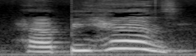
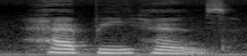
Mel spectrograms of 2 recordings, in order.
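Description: First: A higher, louder pointed statement; pointed insistence. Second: Slow and soft, half to herself; sad murmur. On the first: Mei Mei showing the fisherman the basket, higher and louder. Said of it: "she said". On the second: Mei Mei missing her hen, saying it slow and soft. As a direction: let the words sink with longing. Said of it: "she said, aloud to herself". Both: A narrator's reading.

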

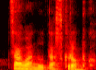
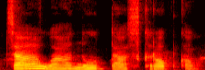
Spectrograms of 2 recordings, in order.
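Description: First: Said in the usual way. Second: "Cała nuta z kropką" slow, in six even beats; syllable by syllable. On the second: Shown as a demonstration. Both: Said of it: "ilość sylab w nazwie pokrywa się".

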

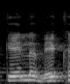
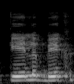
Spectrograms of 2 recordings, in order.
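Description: First: ਵਿਖ with v, vikh; wrong sound. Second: ਬਿਖ with b, bikh; right sound. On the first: Teacher showing the sangat ਬਿਖ said wrongly with v. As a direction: say it as vikh, the mistake. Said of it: "ਵਾਵੇ ਨਾਲ ਨਹੀਂ ਉਚਾਰਨ ਕਰਨਾ". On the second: Teacher showing the sangat ਬਿਖ said with b. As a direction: say ਬਿਖ with a clear b. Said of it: "ਇਹਨੂੰ ਕਿਲ ਬਿਖ ਕਹਿਣਾ ਆ". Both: Shown as a demonstration.

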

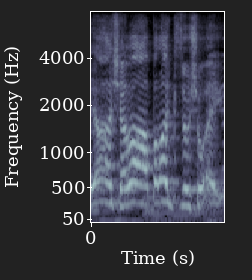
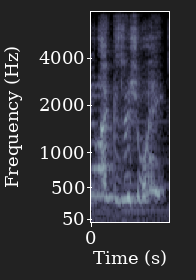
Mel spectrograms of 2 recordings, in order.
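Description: First: Said in the usual way. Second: High pleading. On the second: Shown as a demonstration.

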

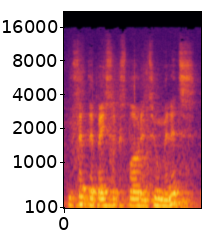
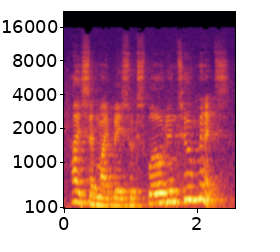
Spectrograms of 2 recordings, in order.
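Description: First: "two minutes" rising into a question; disbelieving question. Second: "two minutes" pushed as a declaration; villain's announcement. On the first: Hero checks the villain's countdown, questioning "two minutes" with a rise. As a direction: echo it lower, lifting "minutes" in doubt. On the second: Villain tells the hero about the exploding base, declaring "two minutes". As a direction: state it as a threat, landing on "two minutes". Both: Acted.

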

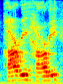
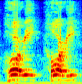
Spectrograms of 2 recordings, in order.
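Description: First: "Hari" said HAR-ee, with an AR vowel; second pronunciation option. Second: "Hori" said HOR-ee, with an OR vowel; first pronunciation option. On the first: Host offering names for the Japanese knife, "Hari" as HAR-ee. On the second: Host offering names for the Japanese knife, "Hori" as HOR-ee. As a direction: say "Hori" as HOR-ee, each one separate. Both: Shown as a demonstration. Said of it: "however you wanna pronounce it".

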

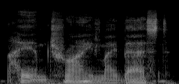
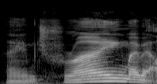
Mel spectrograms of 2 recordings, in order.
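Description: First: "I am trying my best" softer, slow, low and resigned; soft, slow, defeated. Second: "I am trying my best" higher and slow, pleading; pleading, raised. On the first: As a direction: murmur "I am trying my best" quietly and slowly, defeated. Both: Shown as a demonstration. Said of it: "repeated in two ways".

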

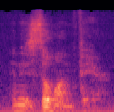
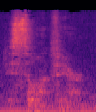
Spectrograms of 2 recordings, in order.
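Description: First: Said in the usual way. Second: Whispered "It's so unfair"; hushed echo. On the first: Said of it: "repeated as a whisper". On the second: Shown as a demonstration. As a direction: repeat it without voice. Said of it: "repeat after plain take".

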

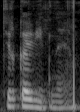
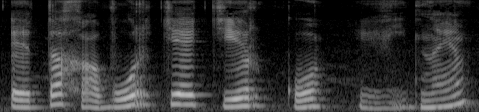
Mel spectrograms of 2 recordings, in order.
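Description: First: Said in the usual way. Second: Slow, dragging zombie drone. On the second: Real, not acted. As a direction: drawl it out like a zombie. (медленный голос зомби) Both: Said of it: "Что-то говорю как зомби".

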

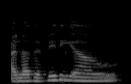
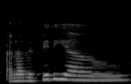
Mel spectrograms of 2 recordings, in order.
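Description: The two takes are said the same way.

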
